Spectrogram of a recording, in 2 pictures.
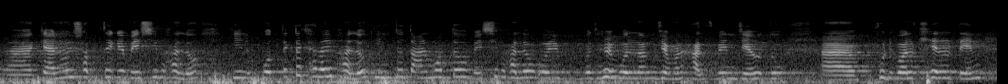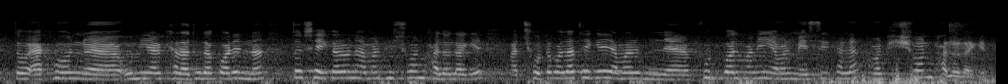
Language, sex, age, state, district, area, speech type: Bengali, female, 60+, West Bengal, Purba Bardhaman, urban, spontaneous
